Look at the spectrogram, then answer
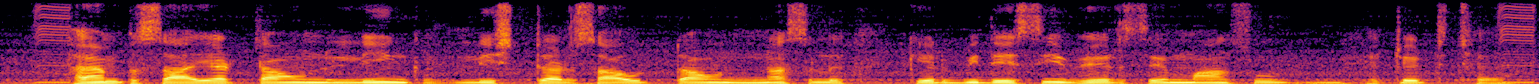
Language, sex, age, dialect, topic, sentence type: Maithili, male, 18-24, Bajjika, agriculture, statement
